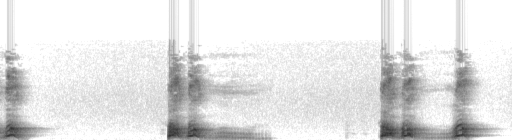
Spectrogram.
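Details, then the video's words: Maltipoo named Cash barking at his own reflection in a bedroom mirror, newly discovered; sharp yappy barks come in clusters of one to two, separated by about two seconds of quiet, one bark trailing into a short growl. "Cash maltipoo barking at mirror"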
